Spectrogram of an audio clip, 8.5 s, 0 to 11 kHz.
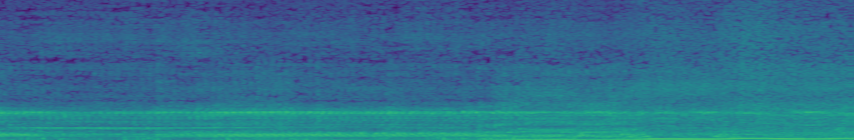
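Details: Daewoo Lanos engine, 190 (thousand) mileage, oil changed about 1,000 km ago: steady tapping about four per second over the idle that stays with the engine as it revs; engine knock of unknown cause.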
